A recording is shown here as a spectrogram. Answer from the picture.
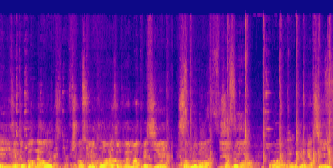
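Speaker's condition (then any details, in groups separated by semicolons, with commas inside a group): No condition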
